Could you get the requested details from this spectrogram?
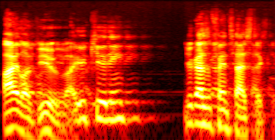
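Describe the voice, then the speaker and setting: A man's voice: on the high side, very animated, a little fast, fairly bright tone, distant mic. A man hosting a casual live stream, chatty and effusive, greeting viewers and a co-host.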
